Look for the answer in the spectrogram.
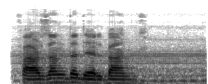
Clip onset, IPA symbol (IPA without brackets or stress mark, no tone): f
